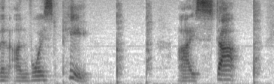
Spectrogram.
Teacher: I stop ends with an unvoiced P.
